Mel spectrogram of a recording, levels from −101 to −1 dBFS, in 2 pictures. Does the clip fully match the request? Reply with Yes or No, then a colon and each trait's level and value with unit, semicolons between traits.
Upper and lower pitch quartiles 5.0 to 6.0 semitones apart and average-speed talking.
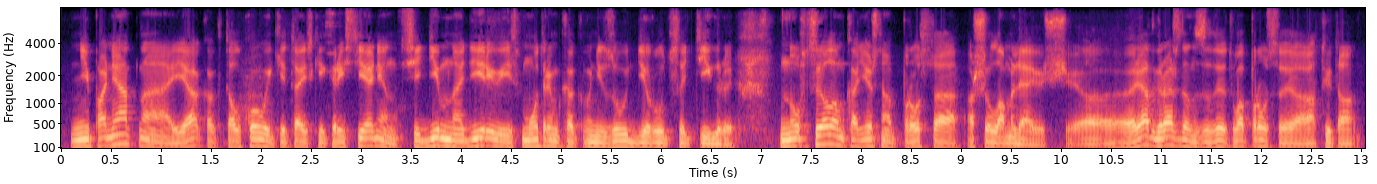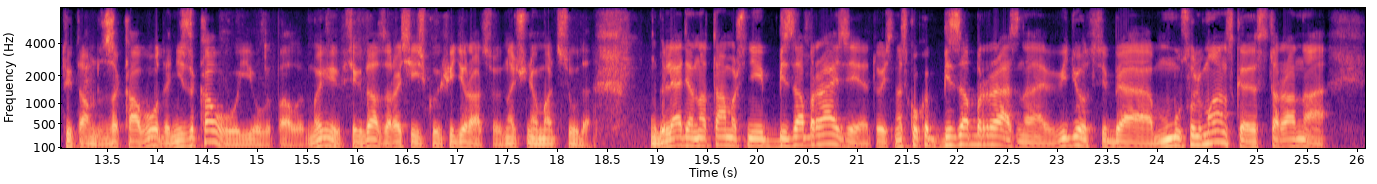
Yes: wide, 5.6 semitones; average, 130 wpm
